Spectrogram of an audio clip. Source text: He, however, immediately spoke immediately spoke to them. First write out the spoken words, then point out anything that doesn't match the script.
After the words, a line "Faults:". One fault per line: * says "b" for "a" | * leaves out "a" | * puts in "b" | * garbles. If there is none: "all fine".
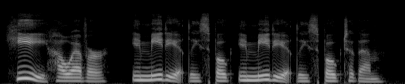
He, however, immediately spoke immediately spoke to them.
Faults:
all fine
